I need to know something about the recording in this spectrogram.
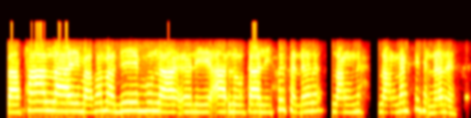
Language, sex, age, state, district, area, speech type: Bodo, female, 60+, Assam, Chirang, rural, conversation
